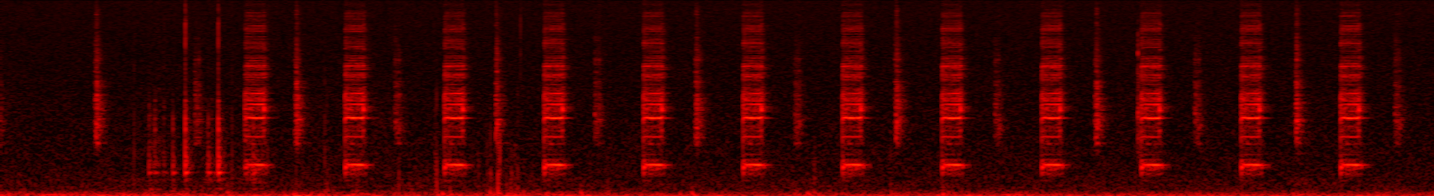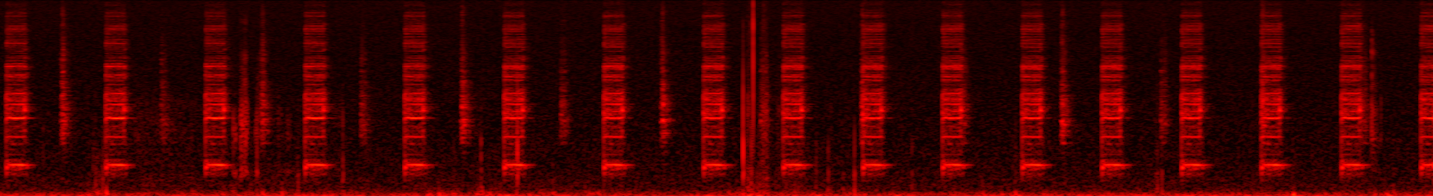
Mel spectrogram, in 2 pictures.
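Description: Replica Predator wrist-bomb prop beeping its self-destruct countdown: a short low tone about two seconds in, then a steady electronic beep about once a second.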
